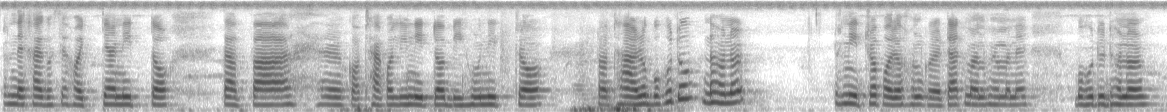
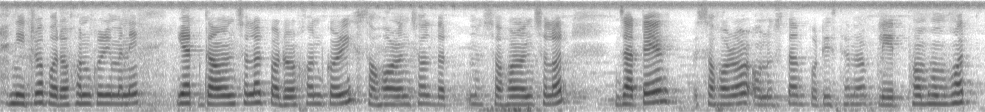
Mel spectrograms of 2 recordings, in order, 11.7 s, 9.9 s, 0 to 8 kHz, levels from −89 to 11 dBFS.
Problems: constant background noise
